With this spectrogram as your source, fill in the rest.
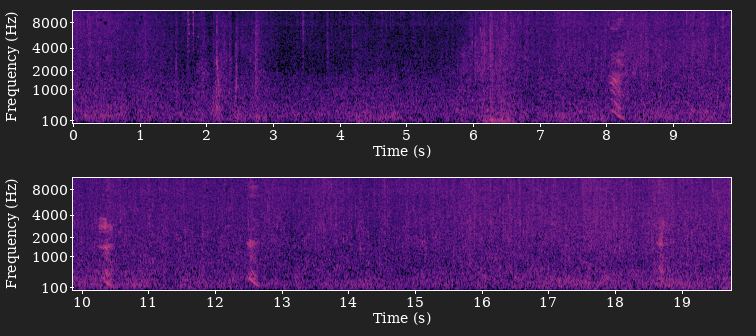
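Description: A river rushes and splashes steadily.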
